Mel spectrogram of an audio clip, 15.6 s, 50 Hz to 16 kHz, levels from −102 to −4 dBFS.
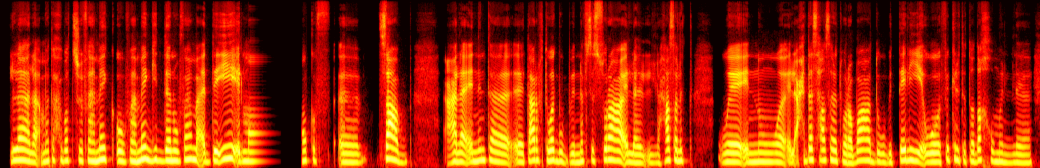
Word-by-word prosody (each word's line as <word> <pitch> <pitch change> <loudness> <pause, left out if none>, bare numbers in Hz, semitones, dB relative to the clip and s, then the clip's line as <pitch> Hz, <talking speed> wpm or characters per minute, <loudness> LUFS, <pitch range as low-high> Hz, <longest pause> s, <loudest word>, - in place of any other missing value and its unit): لا، 225 0 +3
لأ 185 -1 -3
ما 200 +2 -1
تحبطش، 220 0 -5
فهماك، 215 +3 +2
وفاهماك 210 +3 +4
جدًا 220 -1 +3
وفاهمة 240 +2 +1
قد 190 +3 -4
إيه 245 +5 +4
الموقف 200 +1 -6
آآ 185 -1 -2 0.3
صعب، 235 -9 +5 0.6
على 195 -3 0
إن 200 +1 0
أنت 215 -6 0 0.2
تعرف 220 +1 +1
تواكبه 215 -2 +1
بنفْس 185 +4 -4
السرعة 220 +1 +2
اللي 180 -1 -1
اللي 170 +1 -8
حصلِت، 220 +2 -1 0.4
وإنه 190 0 0
الأحداث 235 +7 -2
حصلِت 225 -2 -2
ورا 175 -3 +1
بعض، 215 +2 -1
وبالتالي 195 +4 0
وفكرة 195 +5 -1
التضخُّم 200 0 -3
ال 175 -1 -6
205 Hz, 125 wpm, -20 LUFS, 190-225 Hz, 0.6 s, صعب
